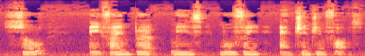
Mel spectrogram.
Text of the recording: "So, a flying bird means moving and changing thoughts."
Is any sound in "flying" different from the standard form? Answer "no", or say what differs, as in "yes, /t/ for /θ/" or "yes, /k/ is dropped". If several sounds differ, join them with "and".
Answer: yes, /l/ is dropped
